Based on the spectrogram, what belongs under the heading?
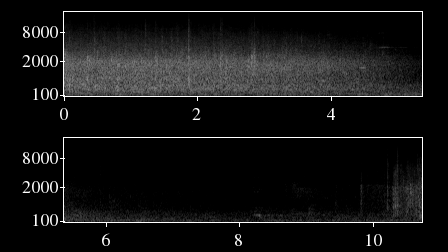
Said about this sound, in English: Well, that applause is for the leader of the BBC Symphony Orchestra this evening, Stephen Bryant.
